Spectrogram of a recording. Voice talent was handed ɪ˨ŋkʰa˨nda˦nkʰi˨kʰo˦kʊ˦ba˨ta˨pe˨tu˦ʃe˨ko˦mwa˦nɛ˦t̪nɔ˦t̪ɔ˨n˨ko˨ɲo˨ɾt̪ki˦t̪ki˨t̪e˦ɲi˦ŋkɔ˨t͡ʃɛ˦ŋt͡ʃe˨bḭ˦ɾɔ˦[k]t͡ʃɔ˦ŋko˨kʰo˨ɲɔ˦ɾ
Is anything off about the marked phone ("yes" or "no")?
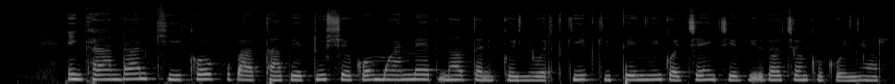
yes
